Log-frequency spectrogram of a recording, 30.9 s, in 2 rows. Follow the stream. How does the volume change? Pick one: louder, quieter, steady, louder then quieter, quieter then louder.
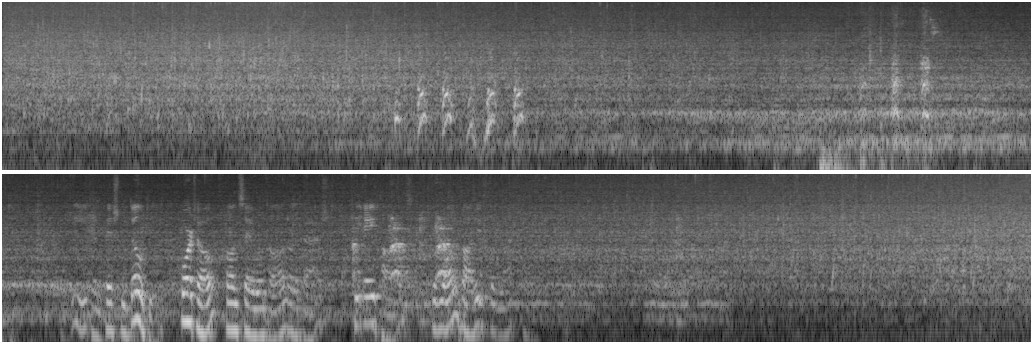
quieter then louder.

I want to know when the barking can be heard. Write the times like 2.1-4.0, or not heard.
5.8-7.9, 12.2-14.1, 20.6-22.4.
